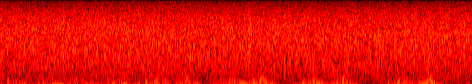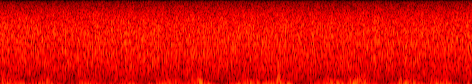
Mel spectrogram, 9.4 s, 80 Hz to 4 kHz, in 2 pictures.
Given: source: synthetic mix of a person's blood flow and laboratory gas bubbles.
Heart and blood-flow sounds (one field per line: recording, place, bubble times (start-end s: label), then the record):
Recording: Doppler ultrasound of blood flow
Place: precordium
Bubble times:
no bubbles
From the record:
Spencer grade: 0 (complete lack of bubble signals)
